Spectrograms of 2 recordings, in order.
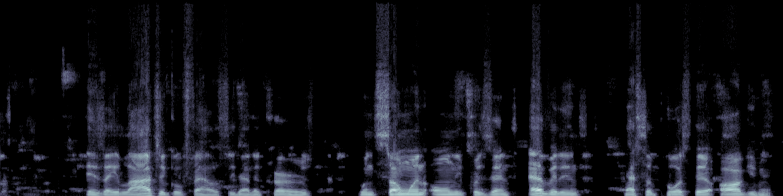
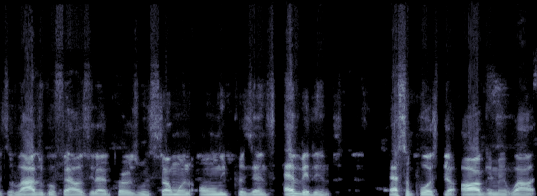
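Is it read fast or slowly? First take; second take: slowly; fast. First: It is read more slowly. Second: It is read quickly.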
